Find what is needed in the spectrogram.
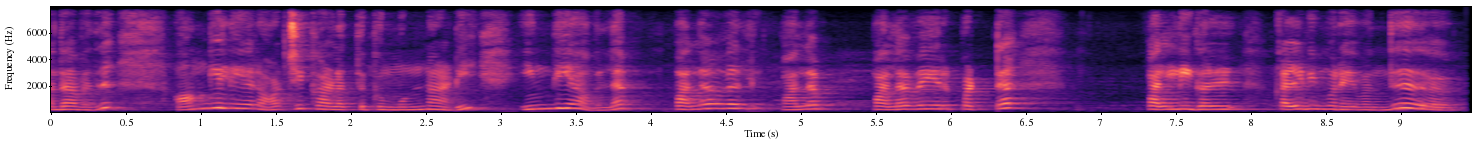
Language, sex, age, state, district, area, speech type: Tamil, female, 18-30, Tamil Nadu, Salem, urban, spontaneous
